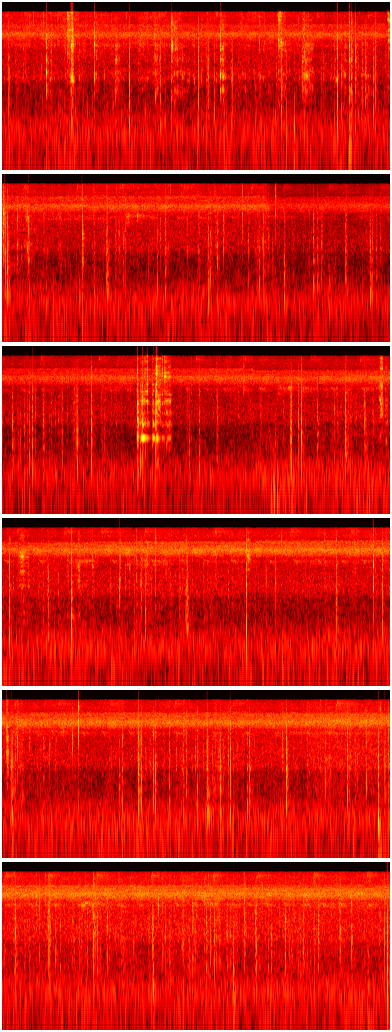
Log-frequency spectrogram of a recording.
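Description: Heavy rain falling steadily, with many close drops ticking sharply on a hard surface. Once, a little before the middle, a brief sharp knock stands out louder than the rain.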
